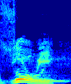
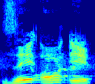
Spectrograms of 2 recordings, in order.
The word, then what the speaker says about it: Zoe: Deus ou vida eterna são pronunciadas Zoe z o e Zoe vida e a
